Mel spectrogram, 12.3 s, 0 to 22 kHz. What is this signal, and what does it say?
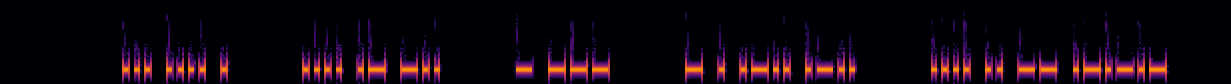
Morse code, heard as a keyed tone, about 21 wpm, 700 Hz. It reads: SHE HAD TO TELL HIM.
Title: 2x Word-Spacing - Sentences from Top 200 Words - 22wpm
